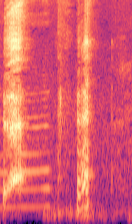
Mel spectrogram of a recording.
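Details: Two abrupt voiced hiccups about half a second apart, sharp gulping catches of breath, from a person with ongoing hiccups after heavy drinking on a night out; hiccups.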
